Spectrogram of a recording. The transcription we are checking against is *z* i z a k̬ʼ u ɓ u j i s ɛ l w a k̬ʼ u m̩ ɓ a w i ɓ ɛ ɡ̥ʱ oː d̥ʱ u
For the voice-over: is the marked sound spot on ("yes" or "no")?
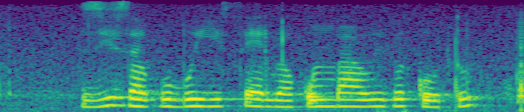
yes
